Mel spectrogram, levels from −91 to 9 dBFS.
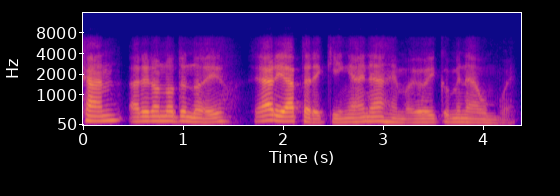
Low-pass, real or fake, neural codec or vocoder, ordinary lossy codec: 7.2 kHz; fake; codec, 16 kHz, 0.2 kbps, FocalCodec; Opus, 16 kbps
